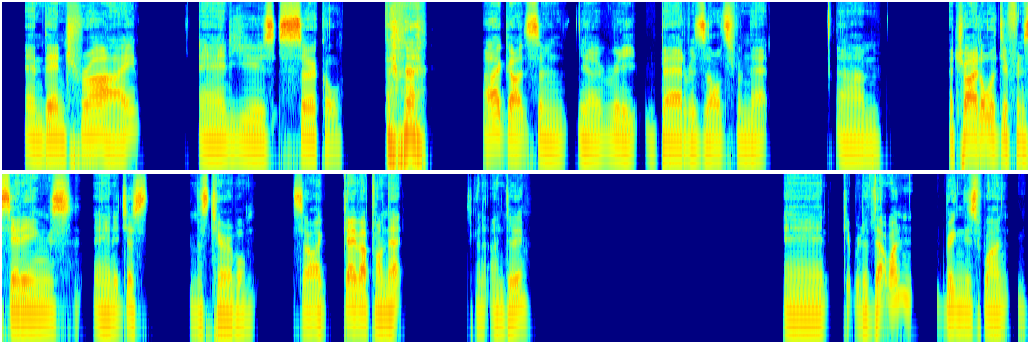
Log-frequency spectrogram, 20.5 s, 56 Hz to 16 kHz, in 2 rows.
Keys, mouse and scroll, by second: 0.1 middle click, 1.6 click, 2.8 click, 3.7-9.0 middle drag, 10.4 click, 11.2 middle click, 12.4 ctrl+z, 12.9 ctrl+z, 13.2 ctrl+z, 13.7 ctrl+z, 14.0 ctrl+z, 14.3 ctrl+z, 14.4 ctrl+z, 14.6 ctrl+z, 14.8 ctrl+z, 15.0 ctrl+z, 15.1 ctrl+z, 15.6 ctrl+z, 16.0 ctrl+z, 16.8 middle click, 18.4 ctrl+z, 20.2 click.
